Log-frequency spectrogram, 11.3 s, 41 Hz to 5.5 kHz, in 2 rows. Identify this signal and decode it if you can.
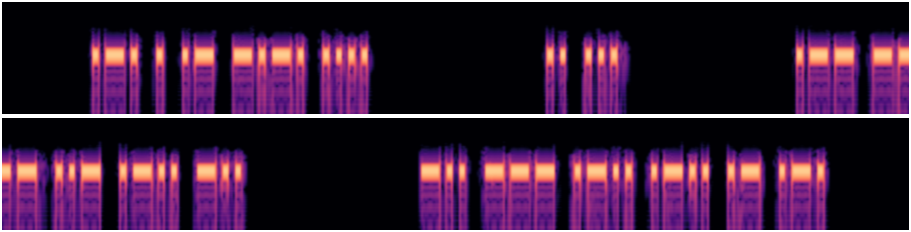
Morse code, heard as a keyed tone, about 30 wpm, 550 Hz. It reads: REACH IS WOULD DOLLAR
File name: Ultimate Word List / 30WPM Ultimate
